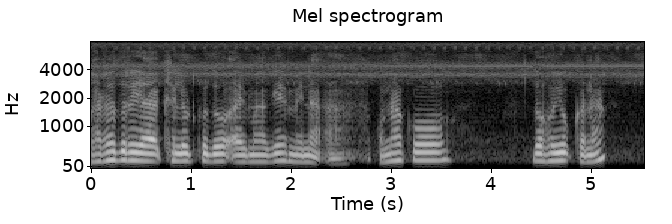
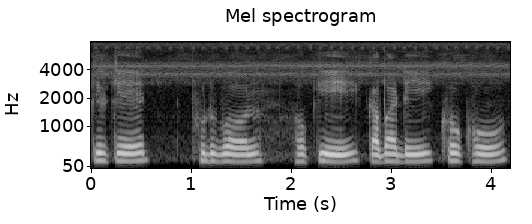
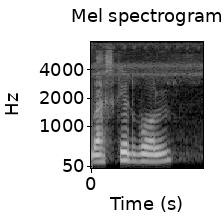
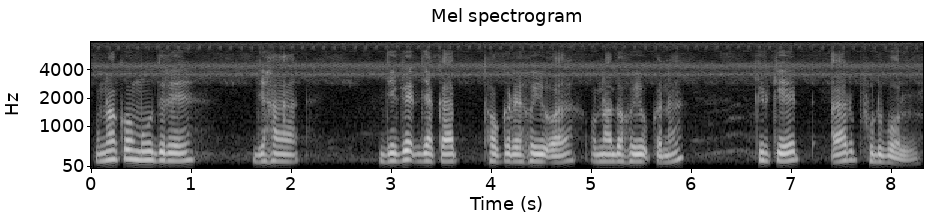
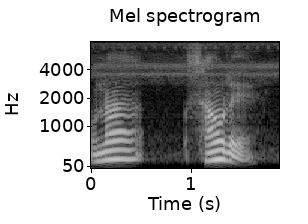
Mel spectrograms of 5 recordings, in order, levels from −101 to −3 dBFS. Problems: constant background noise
